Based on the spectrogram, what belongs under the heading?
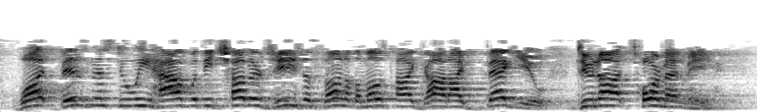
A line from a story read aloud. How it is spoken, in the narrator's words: he cried out said in a loud voice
